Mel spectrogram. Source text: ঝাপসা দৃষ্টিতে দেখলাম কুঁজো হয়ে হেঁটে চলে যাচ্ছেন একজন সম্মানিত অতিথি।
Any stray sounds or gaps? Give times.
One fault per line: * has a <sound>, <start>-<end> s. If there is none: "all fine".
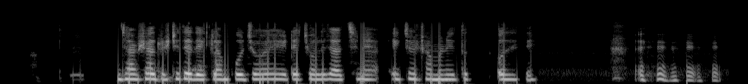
* has a laugh, 6.1-7.2 s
